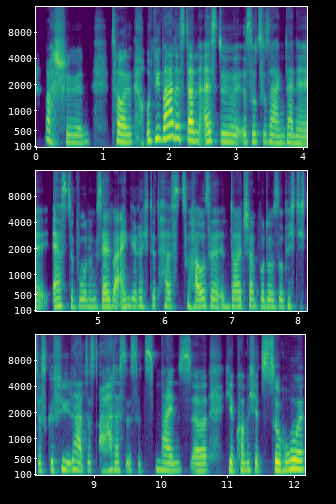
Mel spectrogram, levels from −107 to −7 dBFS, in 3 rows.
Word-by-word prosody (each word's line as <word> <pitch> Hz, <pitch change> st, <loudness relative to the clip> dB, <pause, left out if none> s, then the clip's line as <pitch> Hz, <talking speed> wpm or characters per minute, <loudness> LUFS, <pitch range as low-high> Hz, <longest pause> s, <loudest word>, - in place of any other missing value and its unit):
Ach, 250 Hz, -5 st, 0 dB
schön. 195 Hz, -1 st, -2 dB, 0.3 s
Toll. 200 Hz, -4 st, +3 dB, 0.2 s
Und 230 Hz, +1 st, 0 dB
wie 290 Hz, 0 st, +4 dB
war 320 Hz, +4 st, +10 dB
das 305 Hz, -2 st, +1 dB
dann, 240 Hz, -3 st, +8 dB
als 225 Hz, +2 st, +2 dB
du 205 Hz, -3 st, -1 dB
sozusagen 205 Hz, -3 st, -3 dB
deine 175 Hz, -3 st, -3 dB
1. 195 Hz, -1 st, 0 dB
Wohnung 185 Hz, 0 st, -5 dB
selber 185 Hz, +1 st, +1 dB
eingerichtet 190 Hz, +1 st, -5 dB
hast, 190 Hz, -1 st, -3 dB
zu 200 Hz, -4 st, -7 dB
Hause 195 Hz, +2 st, +1 dB
in 180 Hz, 0 st, -8 dB
Deutschland, 190 Hz, 0 st, -3 dB
wo 185 Hz, -, -3 dB
du 185 Hz, 0 st, -3 dB
so 180 Hz, +1 st, -6 dB
richtig 175 Hz, -3 st, -8 dB
das 190 Hz, +1 st, -6 dB
Gefühl 205 Hz, +1 st, -2 dB
hattest: 195 Hz, 0 st, -3 dB
„Ah, 195 Hz, -, -3 dB
das 195 Hz, 0 st, -4 dB
ist 185 Hz, -3 st, -8 dB
jetzt 175 Hz, +4 st, -1 dB
meins! 195 Hz, -1 st, -1 dB
Äh, 185 Hz, 0 st, +1 dB, 0.2 s
hier 200 Hz, -3 st, 0 dB
komme 205 Hz, -1 st, -1 dB
ich 200 Hz, -, -5 dB
jetzt 200 Hz, -, 0 dB
zur 205 Hz, -2 st, +7 dB
Ruhe.“ 220 Hz, +2 st, +7 dB
195 Hz, 195 wpm, -24 LUFS, 185-210 Hz, 0.3 s, war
